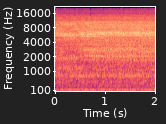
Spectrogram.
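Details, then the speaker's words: 1959 Dodge Coronet V8 running without a fuel filter: a smooth, steady idle with an even low rumble and no knocks or misfires; it runs perfectly, with a small fuel drip leak. "and she's running right it's running perfect like like there was never an issue"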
